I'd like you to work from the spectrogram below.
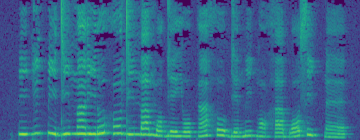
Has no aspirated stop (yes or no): yes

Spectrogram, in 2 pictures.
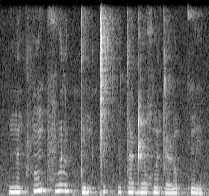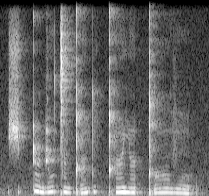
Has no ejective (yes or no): no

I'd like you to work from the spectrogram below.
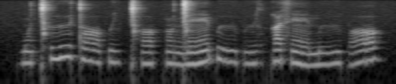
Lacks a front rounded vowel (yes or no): yes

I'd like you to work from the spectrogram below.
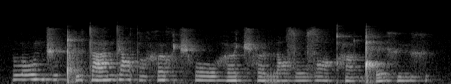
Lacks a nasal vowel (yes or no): no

